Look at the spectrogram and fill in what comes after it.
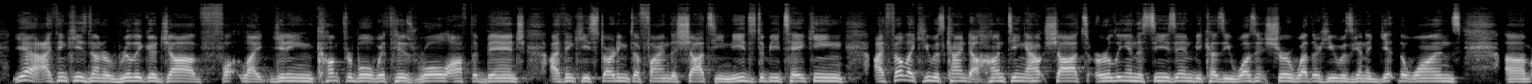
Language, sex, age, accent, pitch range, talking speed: English, male, 20-39, American, 145-170 Hz, 230 wpm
